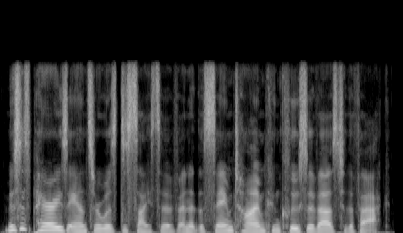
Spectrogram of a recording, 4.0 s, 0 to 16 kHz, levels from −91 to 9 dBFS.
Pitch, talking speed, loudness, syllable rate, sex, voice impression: 185 Hz, 225 wpm, -17 LUFS, 6.1 syllables/s, female, feminine, very adult-like, intellectual, slightly calm, elegant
